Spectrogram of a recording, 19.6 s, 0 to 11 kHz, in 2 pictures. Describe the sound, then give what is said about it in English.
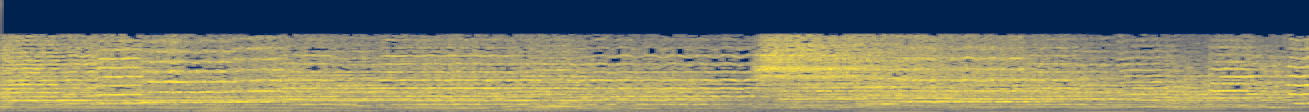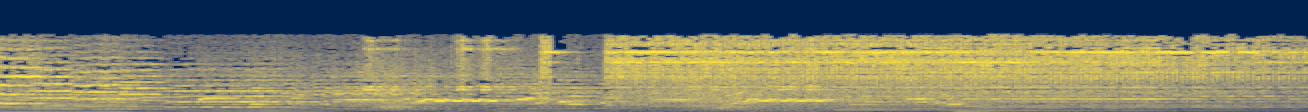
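An alarm clock rings loudly and without pause for the whole stretch, going off at 7:30 a.m. though set for 5:30 a.m., a dense metallic jangle layered with bright, sustained tones and no voices. “It's that silly alarm clock again, Mom. I'll turn it off.”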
